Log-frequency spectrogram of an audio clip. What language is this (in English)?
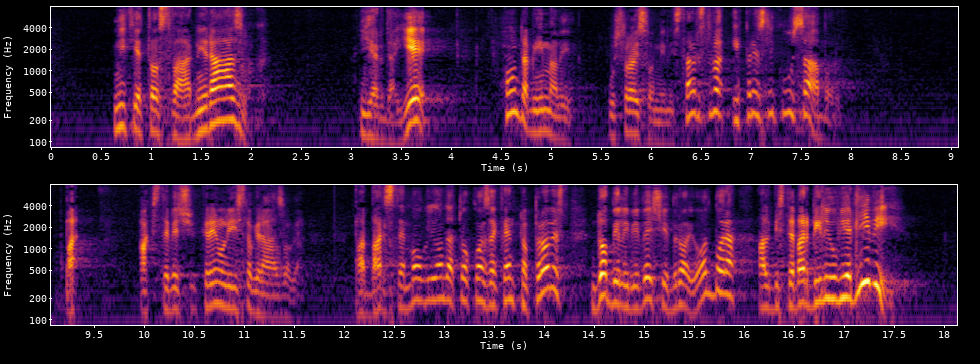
Croatian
